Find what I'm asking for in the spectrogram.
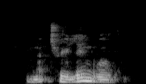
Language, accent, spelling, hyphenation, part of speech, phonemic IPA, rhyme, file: English, Southern England, matrilingual, ma‧tri‧lin‧gual, adjective, /mætɹɪˈlɪŋɡwəl/, -ɪŋɡwəl, LL-Q1860 (eng)-matrilingual.wav
- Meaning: Pertaining to one's mother tongue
